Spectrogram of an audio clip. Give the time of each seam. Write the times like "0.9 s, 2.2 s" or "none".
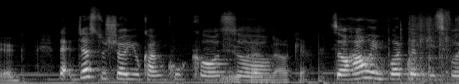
3.2 s

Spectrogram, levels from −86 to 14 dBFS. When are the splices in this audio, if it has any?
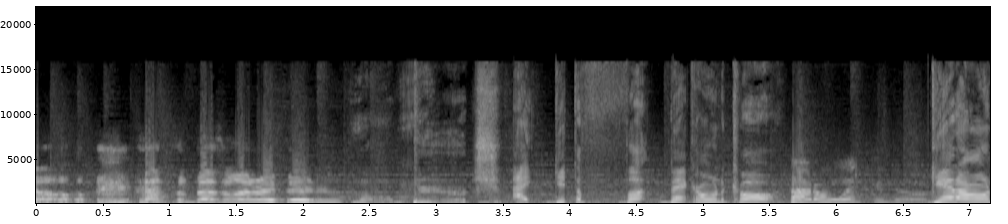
3.4 s

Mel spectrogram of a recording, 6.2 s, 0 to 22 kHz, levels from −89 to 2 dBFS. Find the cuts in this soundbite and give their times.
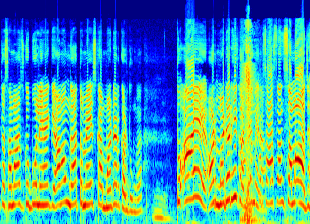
5.3 s

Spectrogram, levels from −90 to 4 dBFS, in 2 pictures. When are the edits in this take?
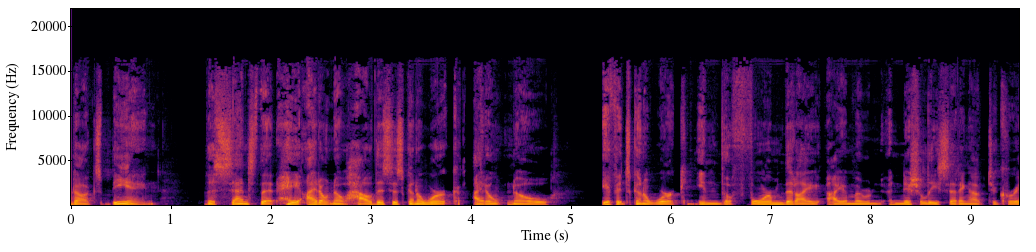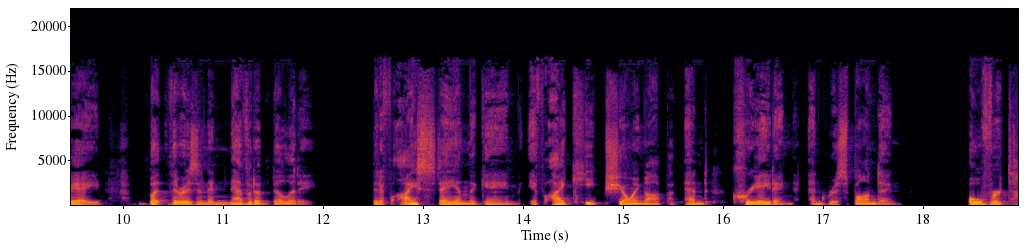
1.3 s

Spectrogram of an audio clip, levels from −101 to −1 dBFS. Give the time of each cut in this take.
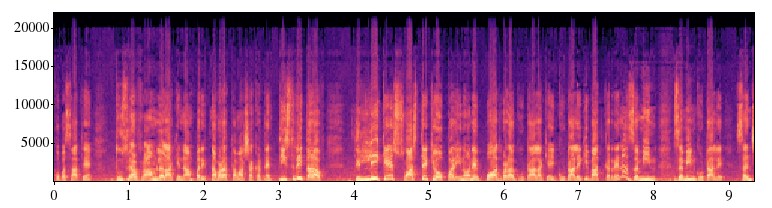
1.0 s

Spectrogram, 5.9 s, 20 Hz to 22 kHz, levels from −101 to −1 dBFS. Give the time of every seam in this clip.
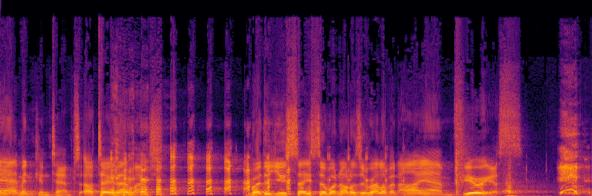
none

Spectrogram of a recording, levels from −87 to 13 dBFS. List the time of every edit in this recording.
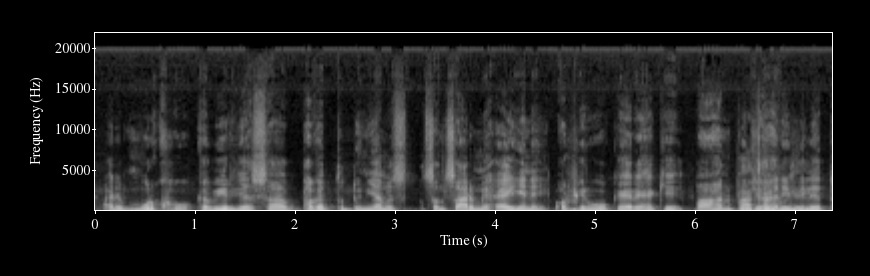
1.0 s, 4.5 s, 5.9 s

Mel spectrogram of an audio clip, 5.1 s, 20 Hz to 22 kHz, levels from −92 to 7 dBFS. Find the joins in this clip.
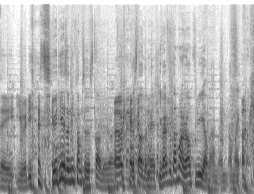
1.0 s

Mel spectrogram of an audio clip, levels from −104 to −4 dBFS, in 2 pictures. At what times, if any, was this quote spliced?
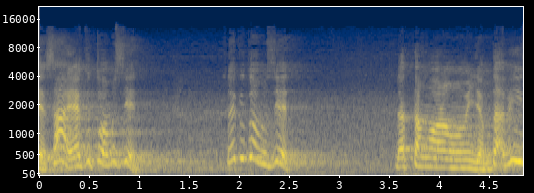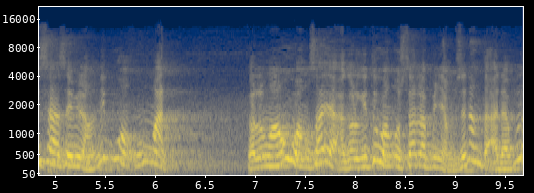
none

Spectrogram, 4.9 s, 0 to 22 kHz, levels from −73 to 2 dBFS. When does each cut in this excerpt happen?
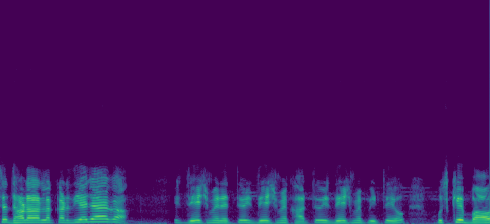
1.8 s

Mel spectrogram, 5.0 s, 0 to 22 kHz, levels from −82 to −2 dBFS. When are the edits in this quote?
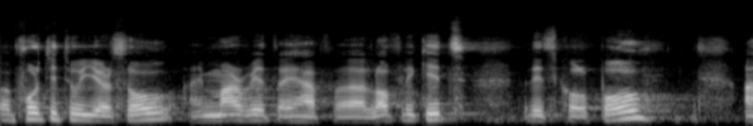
1.8 s

